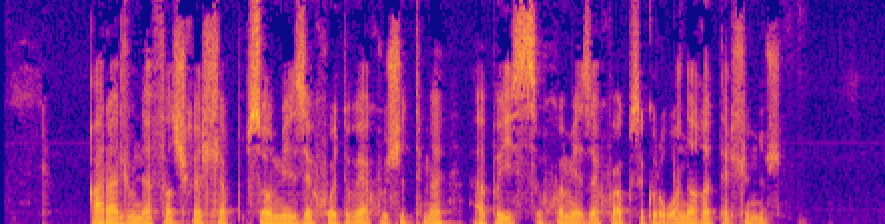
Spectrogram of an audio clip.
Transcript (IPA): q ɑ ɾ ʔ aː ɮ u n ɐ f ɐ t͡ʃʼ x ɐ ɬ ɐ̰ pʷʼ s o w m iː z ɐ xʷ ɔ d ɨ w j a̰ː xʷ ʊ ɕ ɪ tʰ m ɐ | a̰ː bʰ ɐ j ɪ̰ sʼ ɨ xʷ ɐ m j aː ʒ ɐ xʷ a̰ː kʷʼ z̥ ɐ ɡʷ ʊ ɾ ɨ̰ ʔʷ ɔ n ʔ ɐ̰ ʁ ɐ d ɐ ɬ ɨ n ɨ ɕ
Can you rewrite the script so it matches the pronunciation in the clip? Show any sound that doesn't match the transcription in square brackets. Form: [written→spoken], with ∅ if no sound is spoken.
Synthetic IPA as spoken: q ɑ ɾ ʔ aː ɮ u n ɐ f ɐ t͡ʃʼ x ɐ ɬ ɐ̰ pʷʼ s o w m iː z ɐ xʷ ɔ d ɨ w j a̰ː xʷ ʊ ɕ ɪ tʰ m ɐ | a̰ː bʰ ɐ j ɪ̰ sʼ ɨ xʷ ɐ m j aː [ʒ→z] ɐ xʷ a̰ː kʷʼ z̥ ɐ ɡʷ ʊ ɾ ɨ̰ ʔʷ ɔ n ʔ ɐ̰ ʁ ɐ d ɐ ɬ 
